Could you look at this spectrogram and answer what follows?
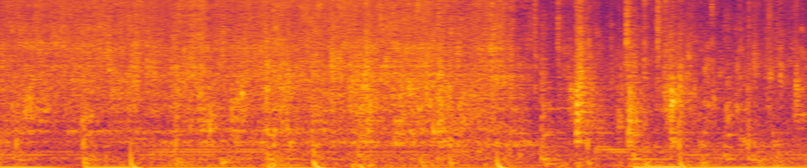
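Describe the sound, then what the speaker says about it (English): Water poured into a pot while cooking Jamaican-style curry chicken feet, a loud continuous splashing gush with a few clinks. "And then I go in with my water."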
